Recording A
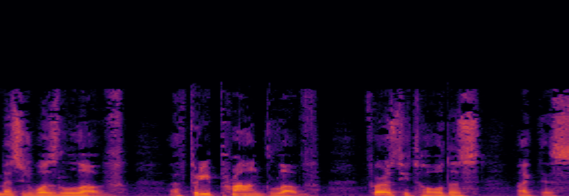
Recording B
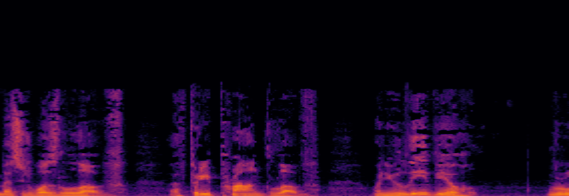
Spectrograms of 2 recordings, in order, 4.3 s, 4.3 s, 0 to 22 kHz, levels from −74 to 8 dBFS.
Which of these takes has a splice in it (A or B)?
B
